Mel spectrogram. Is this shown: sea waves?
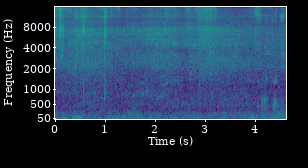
yes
